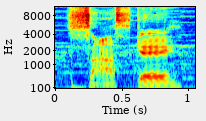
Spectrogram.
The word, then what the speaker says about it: Sasuke: Yeah, I butchered it again, I think, but my bad. Everybody's like, you don't know Naruto? Sasuke.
